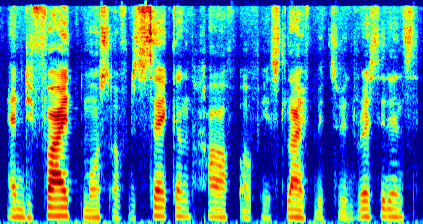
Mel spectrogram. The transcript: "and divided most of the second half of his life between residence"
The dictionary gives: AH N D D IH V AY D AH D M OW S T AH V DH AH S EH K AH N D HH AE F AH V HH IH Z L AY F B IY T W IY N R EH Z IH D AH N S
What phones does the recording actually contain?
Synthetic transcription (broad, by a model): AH N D D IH F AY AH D M OW S T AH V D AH S EH K AH N D HH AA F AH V HH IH S L AY F B IY T W IY N R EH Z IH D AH N S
